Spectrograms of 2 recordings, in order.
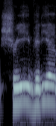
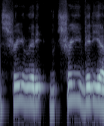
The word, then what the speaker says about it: Sri Vidya: She is initiated in the Sri Vidya lineage. Is that how you pronounce it? mhm, yeah. The Sri Vidya lineage of Tantra, and has been practicing the healing arts since 2002.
